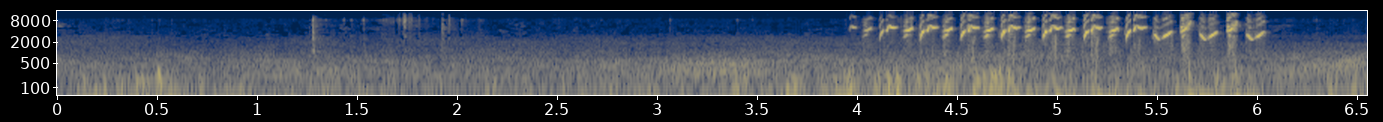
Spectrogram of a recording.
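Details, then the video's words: European goldfinch hybrid song from 2023: after a quiet stretch with a few faint chirps and low background noise, a burst of rapid, high, repeated twittering notes lasts about two seconds. "تغريد وابداع هجين الحسون"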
